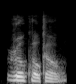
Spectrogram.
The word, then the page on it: rococo: Indian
